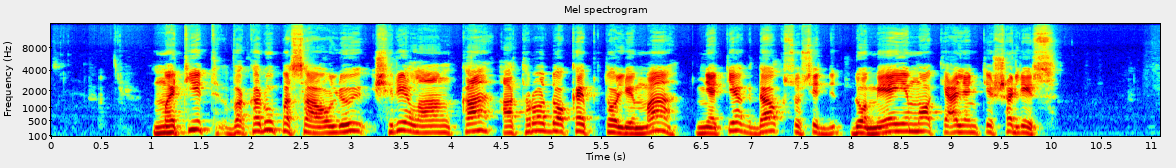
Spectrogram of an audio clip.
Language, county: Lithuanian, Vilnius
